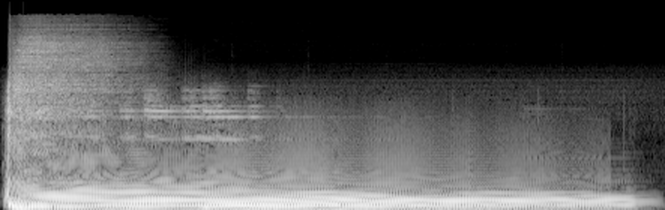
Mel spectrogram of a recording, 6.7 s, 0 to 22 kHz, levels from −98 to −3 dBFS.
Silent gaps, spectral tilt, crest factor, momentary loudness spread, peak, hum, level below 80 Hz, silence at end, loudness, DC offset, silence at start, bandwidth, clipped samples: none; -6.5 dB/octave; 12 dB; 7 LU; 0 dBFS; none; -20 dBFS; 0.15 s; -13 LUFS; under 0.1%; 0.05 s; 14 kHz; under 0.1%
